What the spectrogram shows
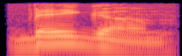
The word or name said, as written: begum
